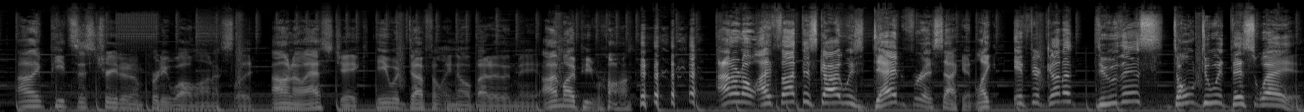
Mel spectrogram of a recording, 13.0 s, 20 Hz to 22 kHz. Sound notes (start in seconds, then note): 6.3 laughs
